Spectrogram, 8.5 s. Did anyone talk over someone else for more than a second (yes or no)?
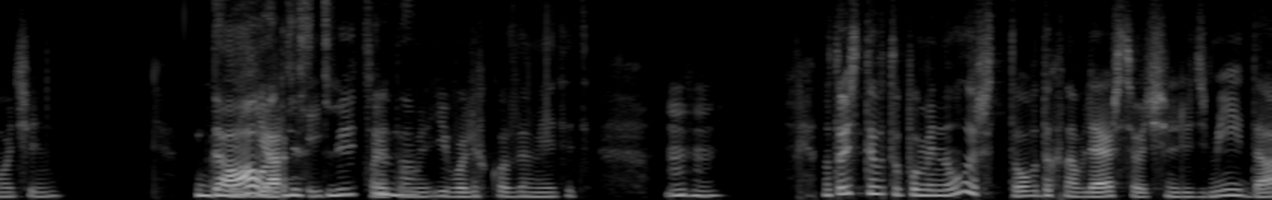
yes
